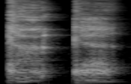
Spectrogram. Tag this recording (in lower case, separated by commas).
respiratory sounds, cough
